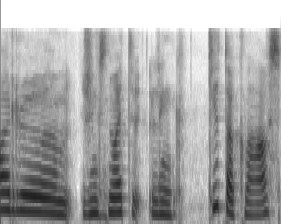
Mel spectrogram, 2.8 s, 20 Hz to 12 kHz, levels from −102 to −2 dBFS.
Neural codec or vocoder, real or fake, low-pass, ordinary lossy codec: codec, 16 kHz, 6 kbps, DAC; fake; 7.2 kHz; AAC, 48 kbps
